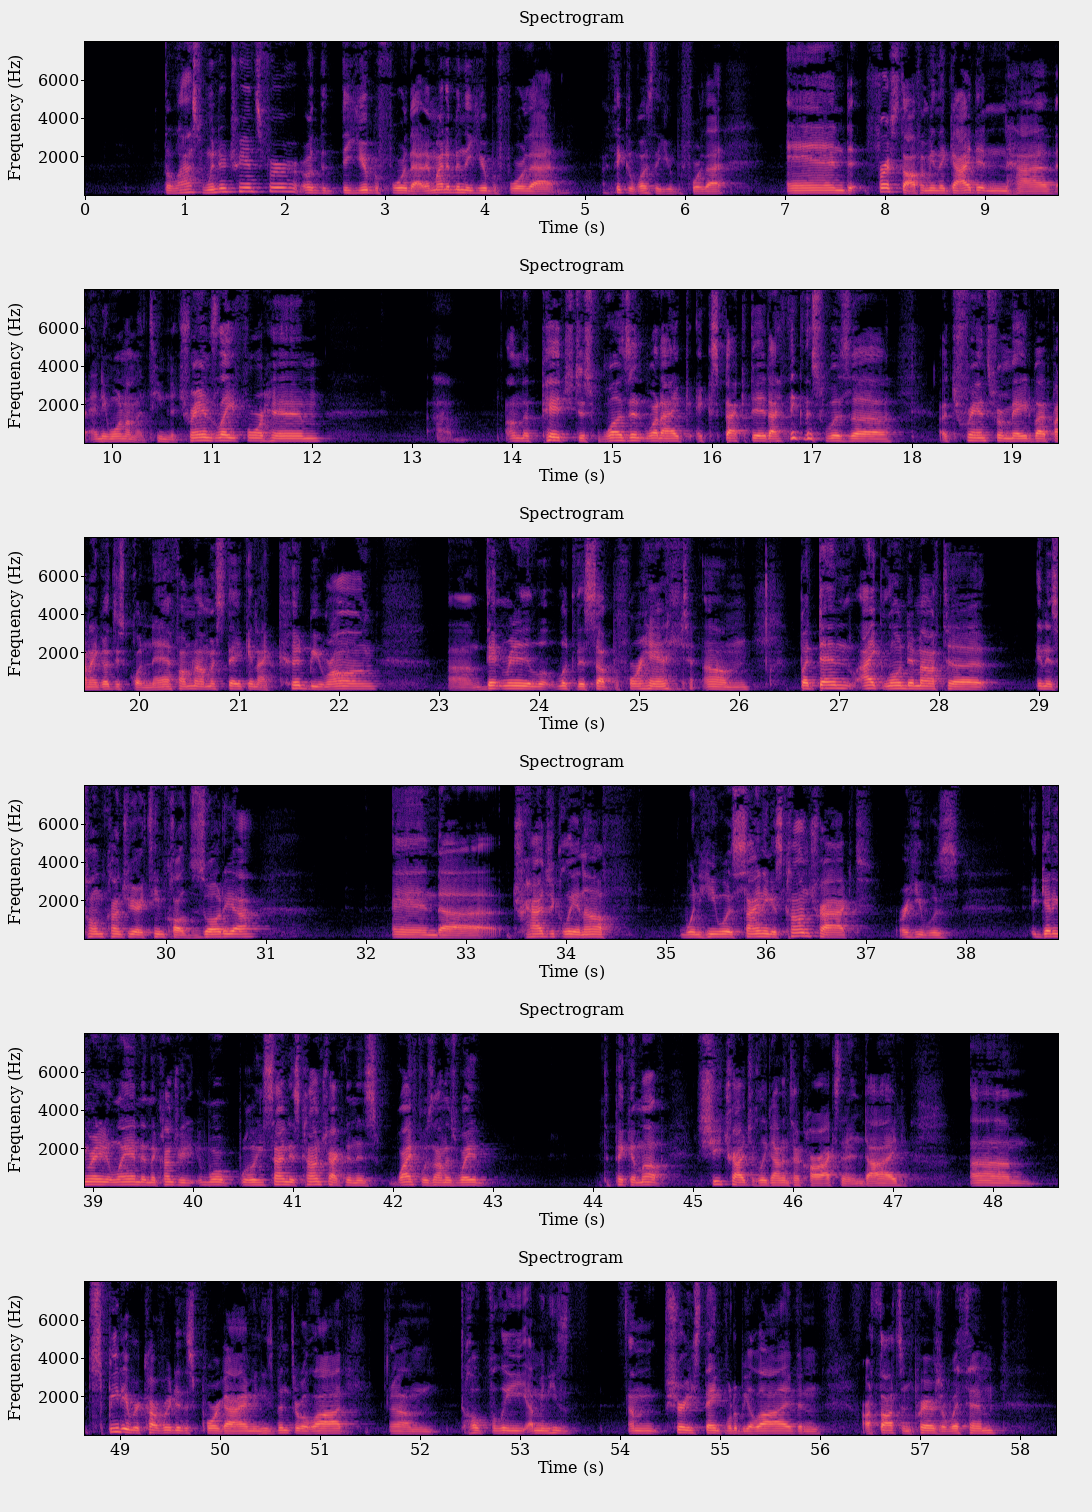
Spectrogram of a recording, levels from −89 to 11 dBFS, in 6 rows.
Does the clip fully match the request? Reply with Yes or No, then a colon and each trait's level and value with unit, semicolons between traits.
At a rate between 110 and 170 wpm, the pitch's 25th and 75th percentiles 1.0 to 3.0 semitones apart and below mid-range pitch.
No: average, 180 wpm; average, 2.7 semitones; low, 130 Hz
